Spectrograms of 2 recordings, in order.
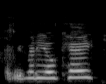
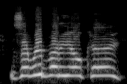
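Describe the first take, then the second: First: High, light check-in question; high-voiced mock concern; playful concern. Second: Loud, very high, rushed question; hammed-up loud, squeaky concern; mock alarm. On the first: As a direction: ask it pitched up, at an easy volume. Checking on dropped items. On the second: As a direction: call it out fast in high-pitched mock panic. Repeats check on dropped items, escalating.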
